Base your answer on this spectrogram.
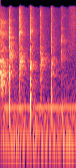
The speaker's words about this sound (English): Oh, they make a shot and they be like, the fans at the game are like this. Golf claps.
